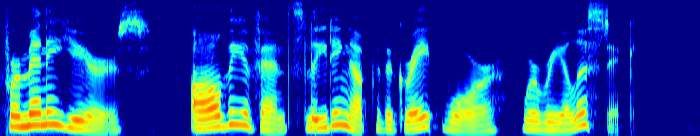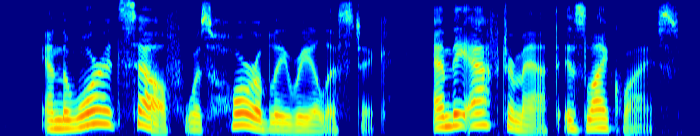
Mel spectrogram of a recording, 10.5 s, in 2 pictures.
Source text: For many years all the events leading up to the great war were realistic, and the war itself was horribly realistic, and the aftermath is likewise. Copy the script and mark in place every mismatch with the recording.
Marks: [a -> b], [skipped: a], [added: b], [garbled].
For many years all the events leading up [skipped: to] the great war were realistic, and the war itself was horribly realistic, and the aftermath is likewise.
